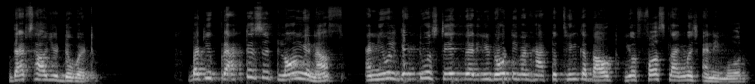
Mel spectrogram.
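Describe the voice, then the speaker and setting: The recording is rough, and the man's voice is high with a somewhat dark tone. He's in his thirties, speaks Hindi natively and has an Indian accent. On stream he gives relaxed, improvised advice about speaking English, earnestly, with frequent "uh"s and restarts.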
